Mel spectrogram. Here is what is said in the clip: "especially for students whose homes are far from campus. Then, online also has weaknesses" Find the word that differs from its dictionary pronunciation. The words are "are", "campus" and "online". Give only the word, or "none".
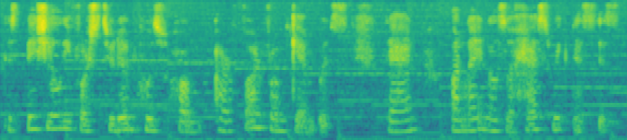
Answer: campus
